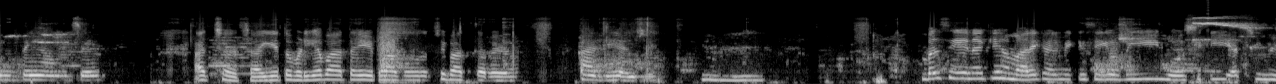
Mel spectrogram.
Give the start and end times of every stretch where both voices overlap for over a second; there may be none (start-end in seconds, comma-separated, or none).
none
